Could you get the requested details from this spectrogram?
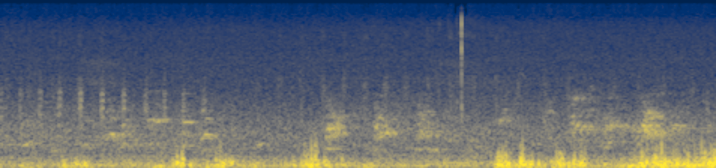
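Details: Crested duck at Rio Gallegos, Santa Cruz, Patagonia, Argentina, giving short nasal, harmonic calls in loose bursts through the first half and again near the end, over heavy low wind rumble.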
